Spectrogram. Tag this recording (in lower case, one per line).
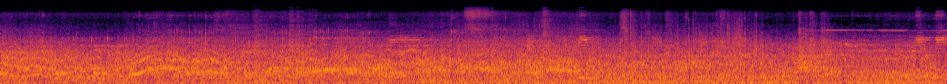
vehicle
